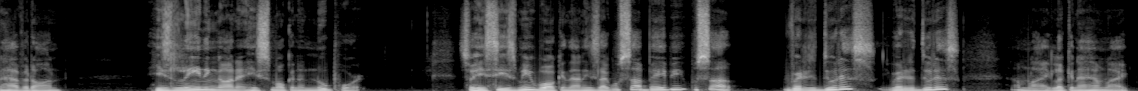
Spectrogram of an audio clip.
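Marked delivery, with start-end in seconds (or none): 6.1-9.6 higher-pitched, slick recruiter impression; imitated Army recruiter. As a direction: play a recruiter hailing a passerby. Acting the Army guy's greeting.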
